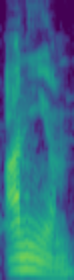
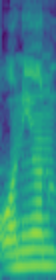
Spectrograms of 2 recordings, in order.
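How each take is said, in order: First: The first vowel is an open 'a' sound. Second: The first vowel is a rounded 'o' sound. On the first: The speaker calls it right. "তবে শুদ্ধ উচ্চারণ হবে আনিয়ন" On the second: The speaker calls it wrong. "যদিও আমরা অনিয়ন বলে থাকি"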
